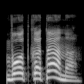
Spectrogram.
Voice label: melee weapons, russian, Survivor Voice Producer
